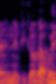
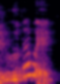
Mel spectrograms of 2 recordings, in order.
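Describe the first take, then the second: First: Said in the usual way. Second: The second way jumps way up high; high mock squeak; squeaky high. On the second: Shown as a demonstration. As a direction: pitch the words up for the other way. Pointing the other way, jump up.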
